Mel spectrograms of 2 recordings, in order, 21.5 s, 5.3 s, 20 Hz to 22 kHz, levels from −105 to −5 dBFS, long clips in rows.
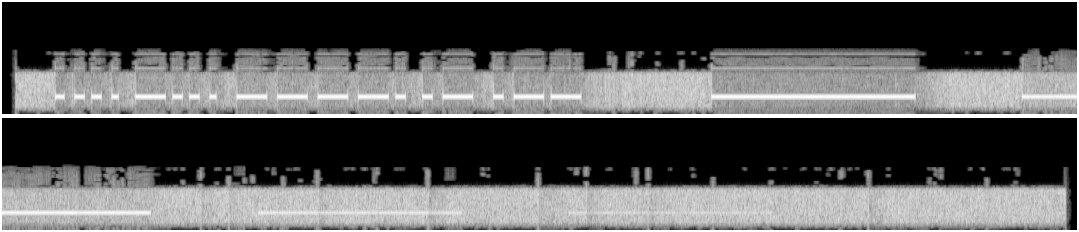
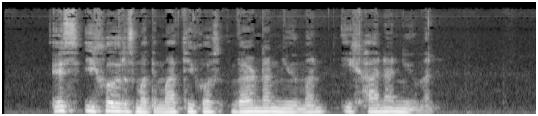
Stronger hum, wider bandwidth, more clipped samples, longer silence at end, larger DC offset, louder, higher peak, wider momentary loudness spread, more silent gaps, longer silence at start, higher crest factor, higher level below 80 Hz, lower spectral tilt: neither; second, 3.7 kHz vs 17 kHz; neither; second, 0.1 s vs 1.05 s; neither; first, -13 LUFS vs -18 LUFS; about the same, -4 dBFS vs -4 dBFS; about the same, 8 LU vs 10 LU; neither; second, 0.15 s vs 0.5 s; second, 8 dB vs 14 dB; about the same, -56 dBFS vs -52 dBFS; first, -7.5 dB/octave vs -6 dB/octave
